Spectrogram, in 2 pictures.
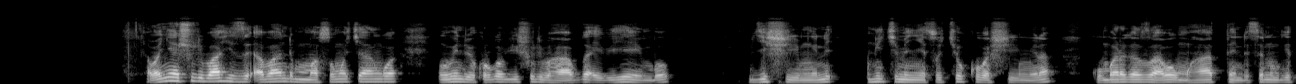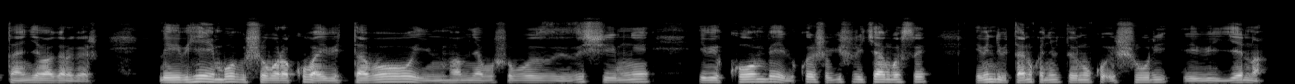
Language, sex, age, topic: Kinyarwanda, male, 25-35, education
